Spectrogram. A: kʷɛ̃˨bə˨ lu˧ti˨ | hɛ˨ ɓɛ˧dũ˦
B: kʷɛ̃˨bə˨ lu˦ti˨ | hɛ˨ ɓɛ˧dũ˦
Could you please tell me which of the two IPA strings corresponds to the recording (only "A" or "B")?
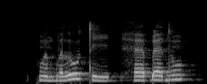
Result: B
